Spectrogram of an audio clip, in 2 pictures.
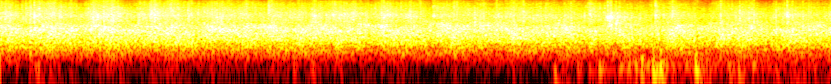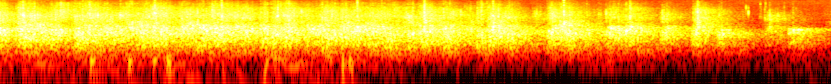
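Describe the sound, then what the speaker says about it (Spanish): Loud, sustained applause from an audience for José Luis Espert at a talk for a liberal youth group, a dense wash of clapping that holds steady for most of the clip and fades near the end. "les quiero pedir un muy fuerte aplauso para José Luis Espert"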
